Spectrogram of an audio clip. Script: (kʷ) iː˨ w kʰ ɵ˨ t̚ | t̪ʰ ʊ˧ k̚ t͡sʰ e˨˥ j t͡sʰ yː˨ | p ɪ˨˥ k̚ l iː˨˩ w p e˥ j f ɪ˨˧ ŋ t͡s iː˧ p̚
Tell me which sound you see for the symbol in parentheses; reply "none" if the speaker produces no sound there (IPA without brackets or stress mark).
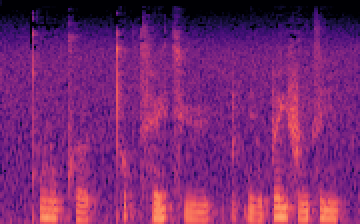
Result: kʷʰ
